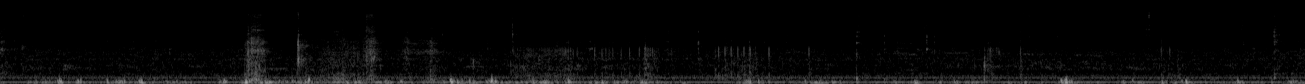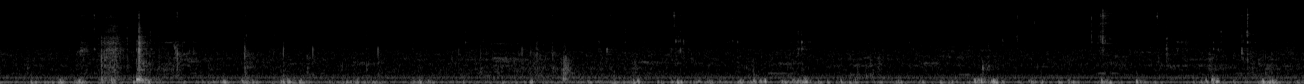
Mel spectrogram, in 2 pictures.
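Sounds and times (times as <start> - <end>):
wet chewing sounds: 1.7 - 10.4, 17.6 - 21.2.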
